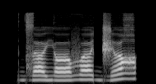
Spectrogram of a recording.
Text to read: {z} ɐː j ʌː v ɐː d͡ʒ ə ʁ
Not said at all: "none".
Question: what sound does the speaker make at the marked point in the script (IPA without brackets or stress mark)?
d͡z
